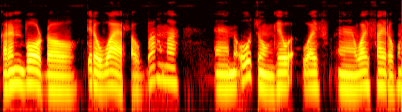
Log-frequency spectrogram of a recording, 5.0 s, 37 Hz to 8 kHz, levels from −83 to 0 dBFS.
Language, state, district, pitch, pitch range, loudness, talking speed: Kokborok, Tripura, Dhalai, 125 Hz, 115-130 Hz, -19 LUFS, 145 wpm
